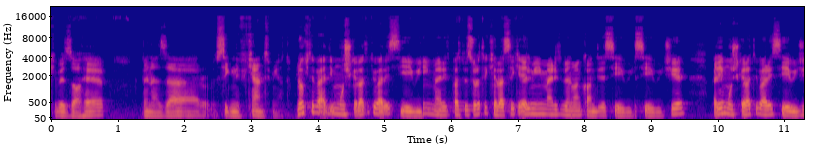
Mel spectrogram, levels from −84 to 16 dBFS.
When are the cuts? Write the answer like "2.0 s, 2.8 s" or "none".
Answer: 3.6 s, 5.6 s, 7.8 s, 8.8 s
